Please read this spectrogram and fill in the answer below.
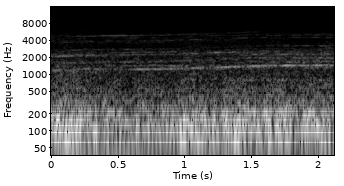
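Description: Loud dubbed soundtrack: a heavy, steady low rumble under thin high tones that slowly rise in pitch, like a jet or aircraft effect.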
